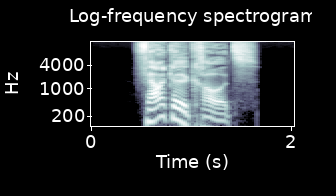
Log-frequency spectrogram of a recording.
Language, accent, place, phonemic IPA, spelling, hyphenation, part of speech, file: German, Germany, Berlin, /ˈfɛʁkl̩ˌʁaʊ̯t͡s/, Ferkelkrauts, Fer‧kel‧krauts, noun, De-Ferkelkrauts.ogg
- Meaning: genitive singular of Ferkelkraut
